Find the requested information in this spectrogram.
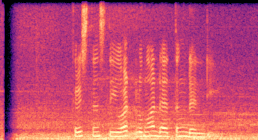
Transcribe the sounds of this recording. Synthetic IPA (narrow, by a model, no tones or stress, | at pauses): kɾist̪ənst̪iwat̪̚luŋɔdat̪əŋdandḭ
